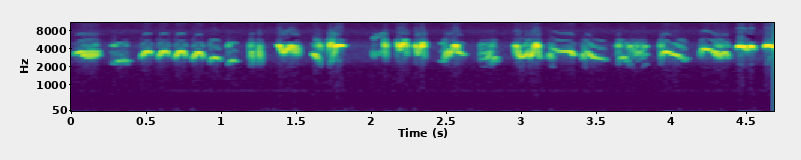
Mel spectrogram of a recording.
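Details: Thekla's lark singing a fast, unbroken stream of twittering and whistled phrases, opening with a short rolling trill, then mixing buzzy notes, sharp chips and slurred whistles; background silent.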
